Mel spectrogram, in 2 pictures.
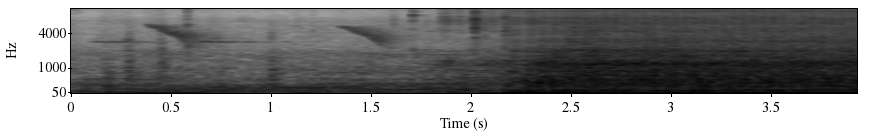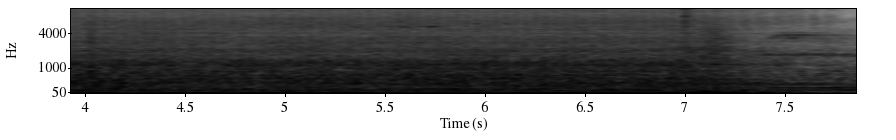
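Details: Honda Activa 6G with a self-start problem, after fitting a new ACG coil assembly; quiet ticking, then the motor catches about two seconds in and settles into a steady, even idle with no misses, fixed.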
